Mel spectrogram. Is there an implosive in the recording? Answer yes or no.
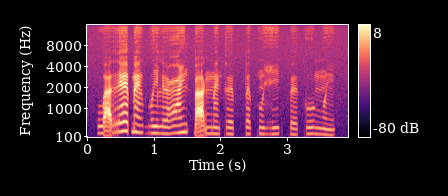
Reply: yes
